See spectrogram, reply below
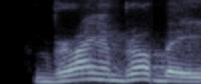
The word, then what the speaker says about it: Brian Brobbey: Brian Brobbey, yes, great striker.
